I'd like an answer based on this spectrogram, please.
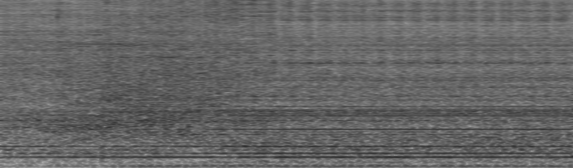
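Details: AC outdoor condenser unit after replacing a bad capacitor: steady electrical hum with an even fan rush, no buzzing or stalling; compressor and fan now running normally.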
